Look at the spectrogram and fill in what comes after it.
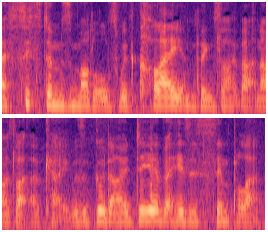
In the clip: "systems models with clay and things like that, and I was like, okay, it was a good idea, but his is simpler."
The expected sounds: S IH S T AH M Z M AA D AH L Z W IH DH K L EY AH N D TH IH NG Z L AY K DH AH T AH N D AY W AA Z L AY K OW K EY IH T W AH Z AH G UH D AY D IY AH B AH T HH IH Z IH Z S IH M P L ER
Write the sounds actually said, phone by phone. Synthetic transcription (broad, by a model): S IH S T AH M Z M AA D L Z W IH DH K L EY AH N TH IH NG Z L AY K DH AH T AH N AY W AA Z L AY K OW K EY IH T W AH Z AH G UH D AY D IY AH B AH T HH IH Z IH Z S IH M P L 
